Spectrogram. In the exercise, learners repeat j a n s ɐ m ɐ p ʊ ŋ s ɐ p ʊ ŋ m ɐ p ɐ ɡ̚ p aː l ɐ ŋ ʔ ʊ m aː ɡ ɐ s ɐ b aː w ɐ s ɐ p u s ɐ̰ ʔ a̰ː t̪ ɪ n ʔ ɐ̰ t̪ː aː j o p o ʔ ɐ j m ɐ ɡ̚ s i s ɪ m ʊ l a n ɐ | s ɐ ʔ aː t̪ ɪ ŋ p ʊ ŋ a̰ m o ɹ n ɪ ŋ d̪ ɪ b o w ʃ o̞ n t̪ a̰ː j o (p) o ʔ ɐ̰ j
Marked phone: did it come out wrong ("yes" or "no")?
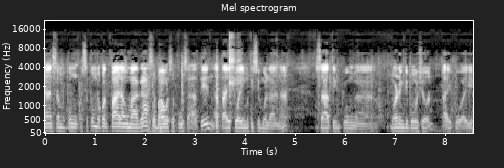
no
